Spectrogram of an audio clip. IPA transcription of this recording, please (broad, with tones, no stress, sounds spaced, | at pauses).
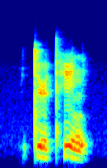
t̪ y˥˧ t̪ʰ i˥˩ n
